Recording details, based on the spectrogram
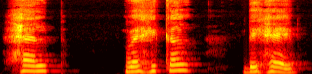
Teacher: దీనిని పలికేటప్పుడు గ్లోటల్ ప్రమేయంతో గాలి బయటికి రావడం గమనించవచ్చు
